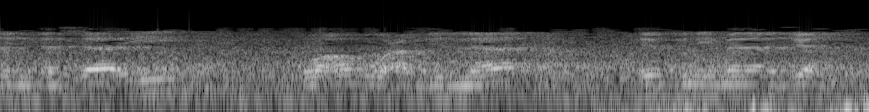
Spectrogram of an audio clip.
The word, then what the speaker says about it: ماجه: وماجه بالهاء بالتاء من الهواحي، واحدة ليست بالتاء إنما هي بالهاء، ونطقها بالتاء غلط، فهي وأخواتها بالهاء مندة وماجة. وأشرت إلى ذلك قولي على سبيل الملاطفة لأحدهم: يا صاحي نطق ماجة بالهاء بلا لجاجة، يا صاحي نطق ماجة بالهاء بلا لجاجة.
